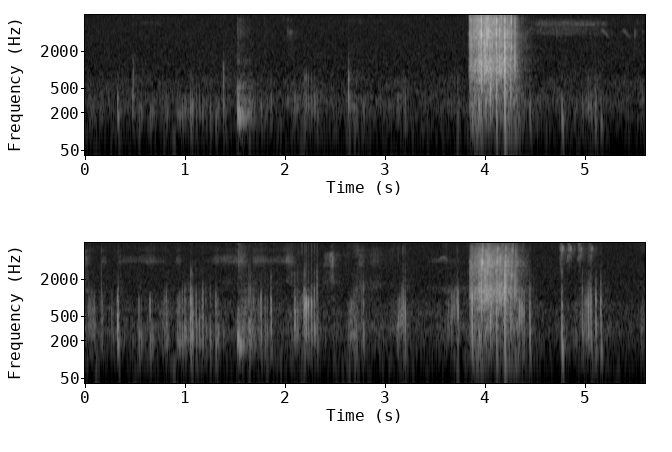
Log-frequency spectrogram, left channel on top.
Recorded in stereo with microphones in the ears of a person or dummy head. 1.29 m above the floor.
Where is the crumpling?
70° left (ahead or behind), 0.8 m.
